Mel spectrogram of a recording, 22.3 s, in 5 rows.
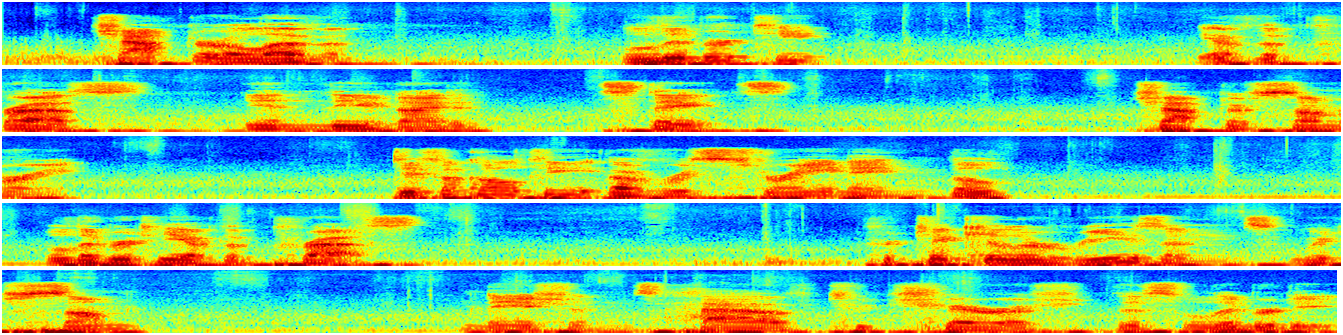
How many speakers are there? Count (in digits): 1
